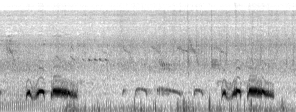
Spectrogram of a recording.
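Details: Home-kept Spotted dove on a blustery day: two loud phrases of a quick double coo and a long, rich coo, with softer single coos between, over a low rumble of wind.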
